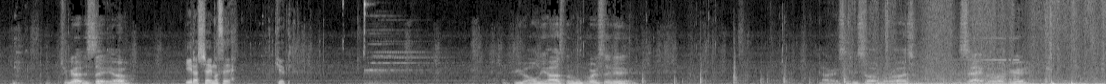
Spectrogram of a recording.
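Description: A man talks casually, close and clear.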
